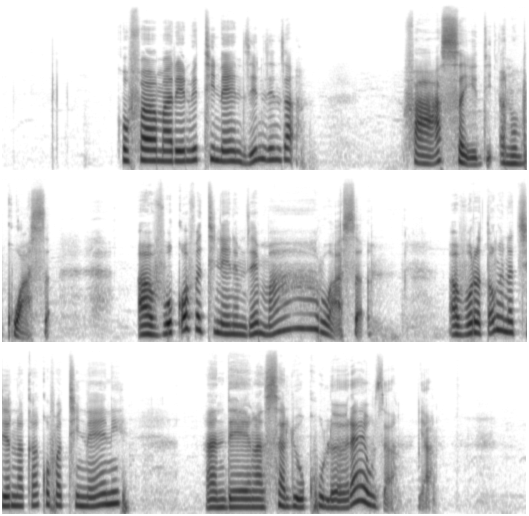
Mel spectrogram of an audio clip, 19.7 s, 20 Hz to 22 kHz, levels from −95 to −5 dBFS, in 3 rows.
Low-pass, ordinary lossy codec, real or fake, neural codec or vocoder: 19.8 kHz; none; real; none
